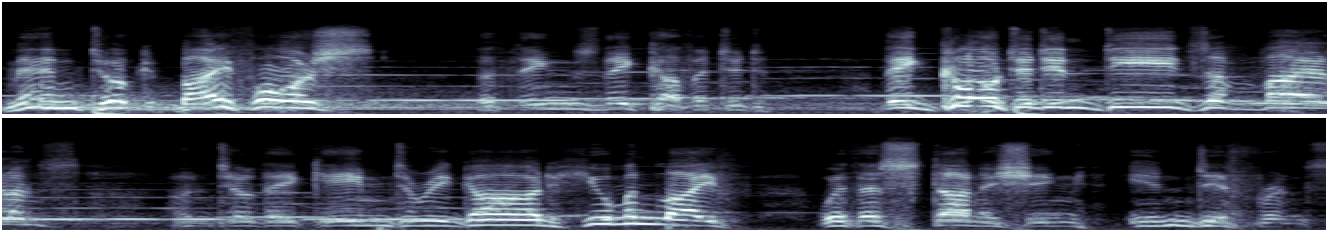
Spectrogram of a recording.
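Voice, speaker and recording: A man's voice: high voice, sing-song, heavily acted. A man playing a solemn, ancient patriarch who recounts his life in a dramatized audio narration. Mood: solemn, regretful. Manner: solemn, measured. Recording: dull old cassette, music underneath.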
